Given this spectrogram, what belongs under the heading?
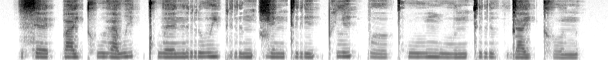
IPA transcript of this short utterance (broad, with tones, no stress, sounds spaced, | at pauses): s ɛː˨˩ t̚ p a˧ j kʰ w ɯ˩˦ a̯ w i˥˩ t̚ kʰ w ɛː˦˥ n r uː˥˩ j p r ɯ˦˥ ŋ t͡ɕ e˧ n t r i˨˩ ʔ pʰ l i˥˩ ʔ p ɤː˦˥ kʰ w uː˥˩ m w u˦˥ n t r ɯ˥˩ k̚ d a˧ j kʰ o˧ n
